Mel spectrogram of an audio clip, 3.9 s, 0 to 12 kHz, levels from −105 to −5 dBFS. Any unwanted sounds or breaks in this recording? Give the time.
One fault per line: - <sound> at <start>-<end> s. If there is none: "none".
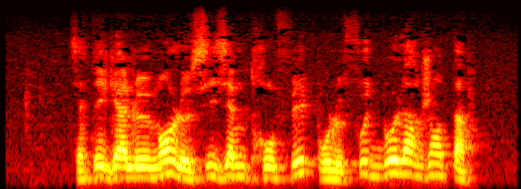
none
